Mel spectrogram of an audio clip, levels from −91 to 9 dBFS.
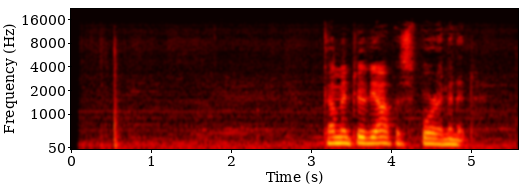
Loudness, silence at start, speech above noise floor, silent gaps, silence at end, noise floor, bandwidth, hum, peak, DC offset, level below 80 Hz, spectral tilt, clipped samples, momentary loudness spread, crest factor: -30 LUFS; 0.55 s; 30 dB; none; 0.7 s; -58 dBFS; 15.5 kHz; none; -16 dBFS; under 0.1%; -62 dBFS; -6.5 dB/octave; under 0.1%; 20 LU; 18 dB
